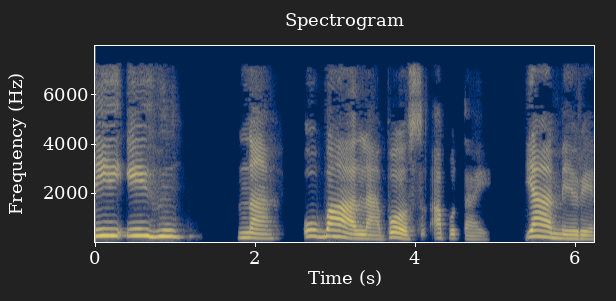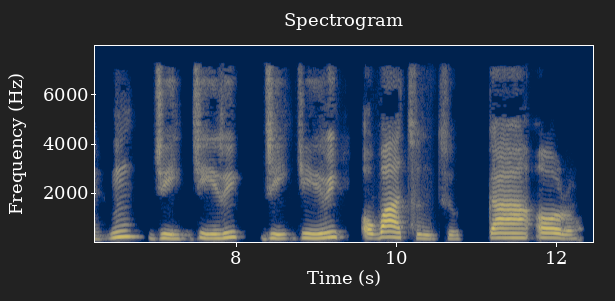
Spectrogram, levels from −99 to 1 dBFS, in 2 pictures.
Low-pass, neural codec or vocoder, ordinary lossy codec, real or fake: 7.2 kHz; codec, 16 kHz, 1 kbps, X-Codec, WavLM features, trained on Multilingual LibriSpeech; MP3, 48 kbps; fake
